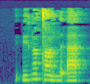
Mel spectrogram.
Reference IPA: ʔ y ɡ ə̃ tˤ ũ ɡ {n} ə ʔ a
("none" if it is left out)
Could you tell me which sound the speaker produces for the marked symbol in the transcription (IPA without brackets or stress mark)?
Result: n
